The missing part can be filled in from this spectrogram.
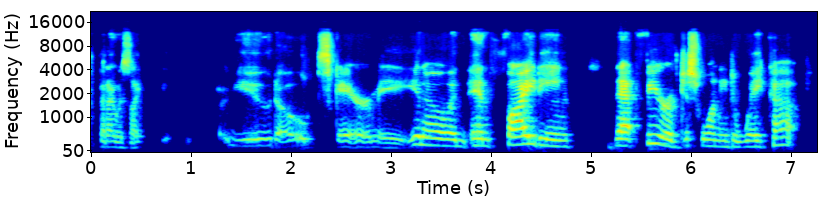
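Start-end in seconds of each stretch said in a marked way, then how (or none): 1.4-3.2 hushed, really gravelly, low, slow rasp. Retelling defying a frightening figure in their sleep, speaker uses a gravelly low voice. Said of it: "saying it with this really gravelly low voice".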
